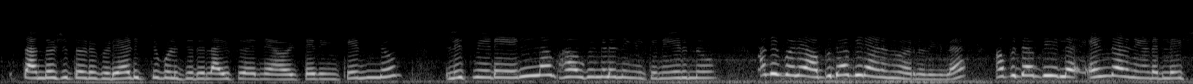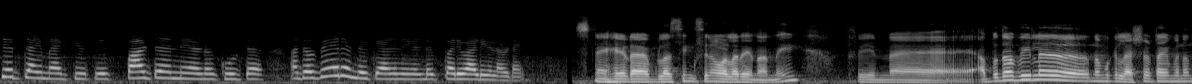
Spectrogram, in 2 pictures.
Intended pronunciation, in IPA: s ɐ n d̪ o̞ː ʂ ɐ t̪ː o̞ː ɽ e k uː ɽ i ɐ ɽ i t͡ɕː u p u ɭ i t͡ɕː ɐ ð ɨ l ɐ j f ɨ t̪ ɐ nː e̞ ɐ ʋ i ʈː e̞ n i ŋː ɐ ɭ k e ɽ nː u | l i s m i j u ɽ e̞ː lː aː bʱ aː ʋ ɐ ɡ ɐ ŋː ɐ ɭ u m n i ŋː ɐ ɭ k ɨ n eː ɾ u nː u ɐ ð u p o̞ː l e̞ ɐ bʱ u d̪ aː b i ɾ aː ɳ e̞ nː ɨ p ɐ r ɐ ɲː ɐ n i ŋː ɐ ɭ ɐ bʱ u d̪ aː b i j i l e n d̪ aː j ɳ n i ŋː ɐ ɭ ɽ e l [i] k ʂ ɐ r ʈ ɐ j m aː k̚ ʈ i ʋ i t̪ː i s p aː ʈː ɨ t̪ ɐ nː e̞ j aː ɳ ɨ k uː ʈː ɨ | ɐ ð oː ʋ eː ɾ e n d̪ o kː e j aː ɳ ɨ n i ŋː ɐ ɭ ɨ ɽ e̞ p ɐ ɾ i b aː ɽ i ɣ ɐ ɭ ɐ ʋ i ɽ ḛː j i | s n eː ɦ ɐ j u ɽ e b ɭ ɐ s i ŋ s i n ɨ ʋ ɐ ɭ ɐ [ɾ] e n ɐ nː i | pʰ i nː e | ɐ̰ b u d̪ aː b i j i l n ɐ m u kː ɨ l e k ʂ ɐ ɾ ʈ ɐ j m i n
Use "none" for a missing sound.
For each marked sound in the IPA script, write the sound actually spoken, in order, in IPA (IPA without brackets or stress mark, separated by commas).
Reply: e, ɾ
